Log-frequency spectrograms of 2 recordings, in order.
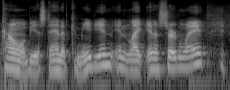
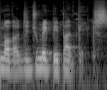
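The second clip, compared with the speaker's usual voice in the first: fake, put-on Russian accent on English; 3 semitones lower, 4 dB quieter than usual. Retelling coming downstairs as a teen and asking mother, put-on russian accent. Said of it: "I did the Russian accent a lot".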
